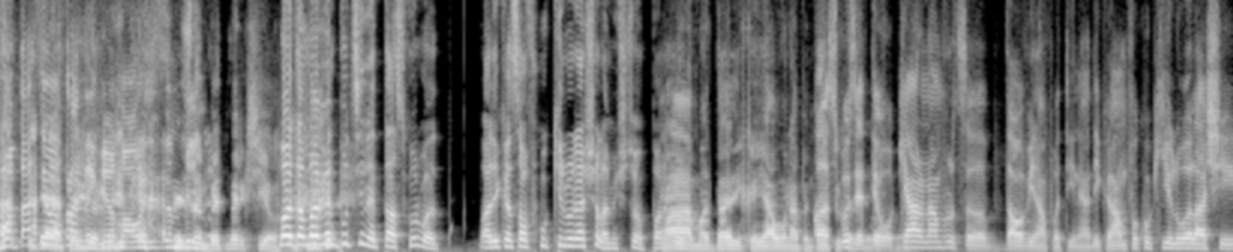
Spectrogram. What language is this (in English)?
Romanian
